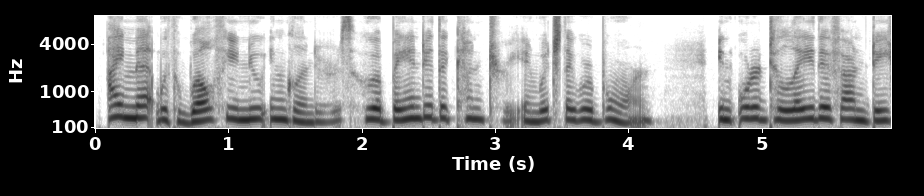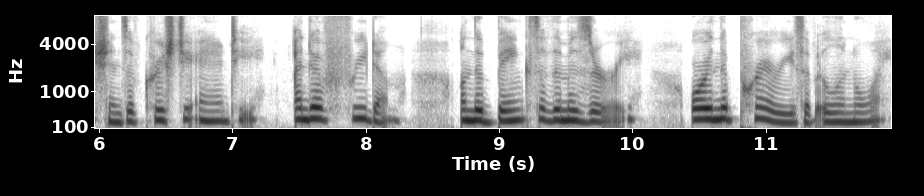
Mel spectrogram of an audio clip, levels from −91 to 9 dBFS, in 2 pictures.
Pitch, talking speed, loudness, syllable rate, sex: 225 Hz, 190 wpm, -17 LUFS, 5.7 syllables/s, female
